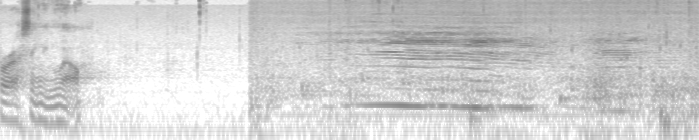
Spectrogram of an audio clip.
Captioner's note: whale songs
